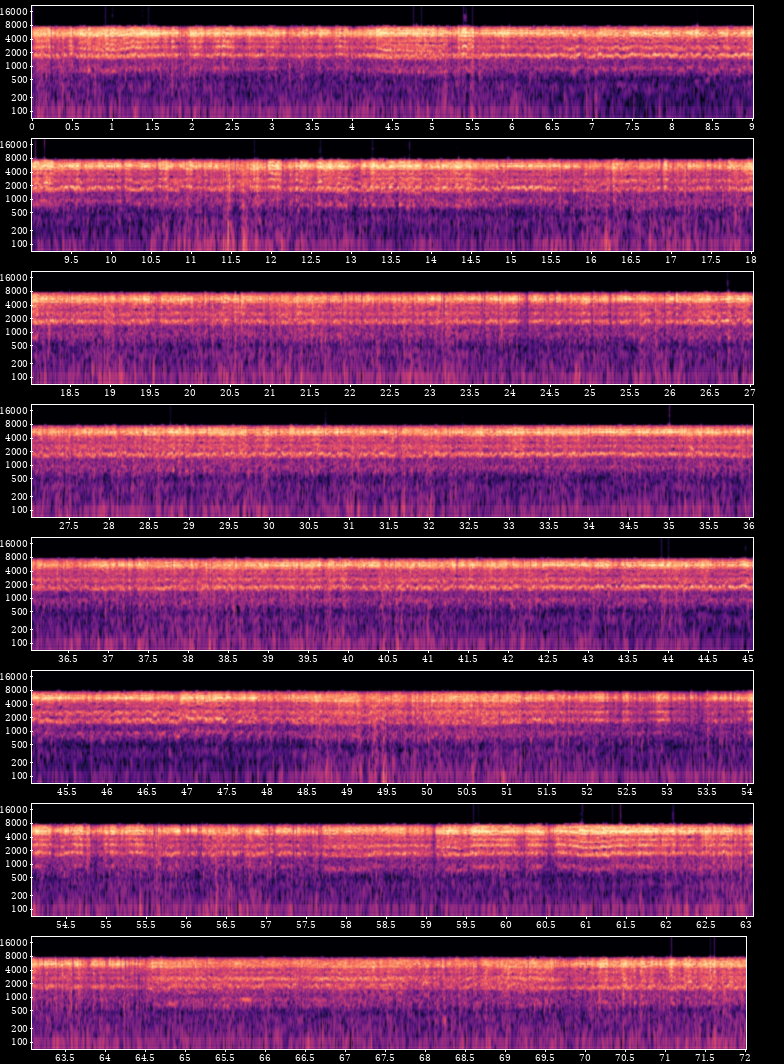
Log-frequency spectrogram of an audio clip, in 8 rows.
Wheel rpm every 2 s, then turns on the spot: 230, 230, 220, 230, 230, 230, 220, 220, 220, 230, 240, 240, 230, 220, 210, 210, 220, 230, 220, 230, 230, 230, 220, 240, 210, 220, 230, 230, 230, 220, 230, 230, 210, 190, 210, 210.
none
